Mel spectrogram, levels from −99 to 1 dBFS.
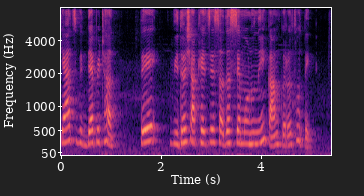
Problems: constant background noise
